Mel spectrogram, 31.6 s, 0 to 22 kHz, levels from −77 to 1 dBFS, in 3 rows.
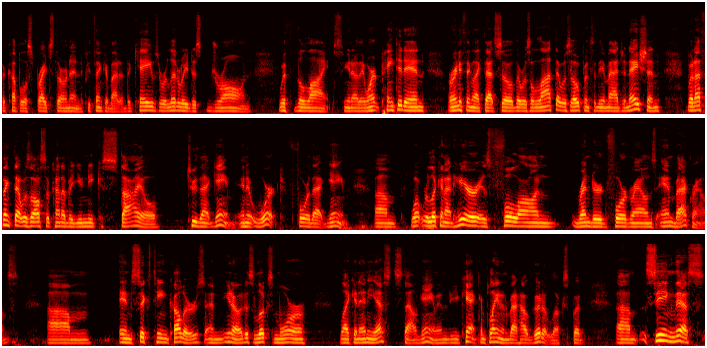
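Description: Nothing stood out on listening to this speech recording.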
